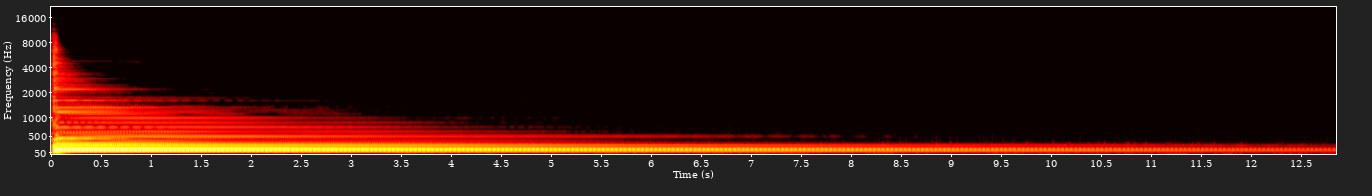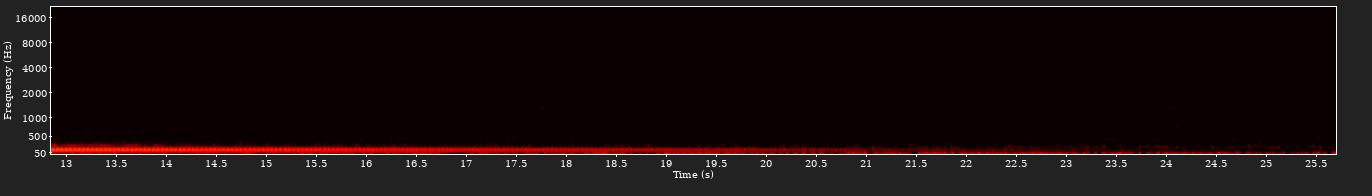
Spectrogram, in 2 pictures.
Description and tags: Bminsus4 2strs
E (6th) string 7th fret, and A (5th) string 5th fret. If any of these samples have any errors or faults, please tell me.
